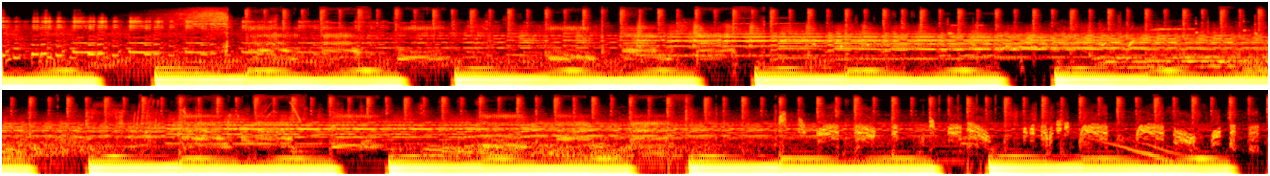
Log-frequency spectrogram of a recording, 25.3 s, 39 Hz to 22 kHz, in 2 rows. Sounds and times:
Music: 0.0s - 25.3s.

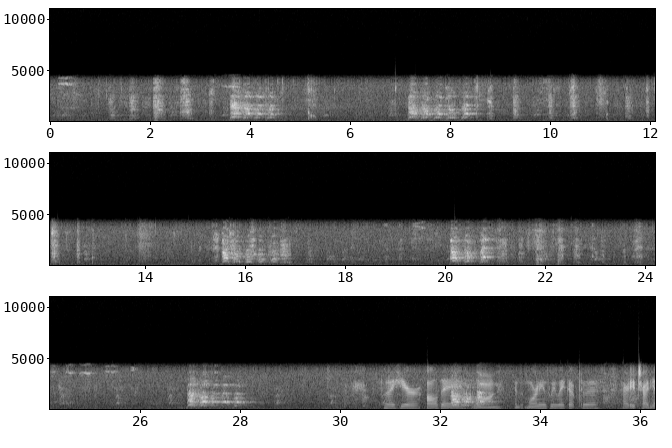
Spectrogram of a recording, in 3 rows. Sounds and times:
Bow-wow: 3.6s - 5.7s, 6.8s - 10.2s, 15.5s - 18.4s, 20.1s - 21.2s, 26.6s - 28.9s, 32.2s - 33.1s.

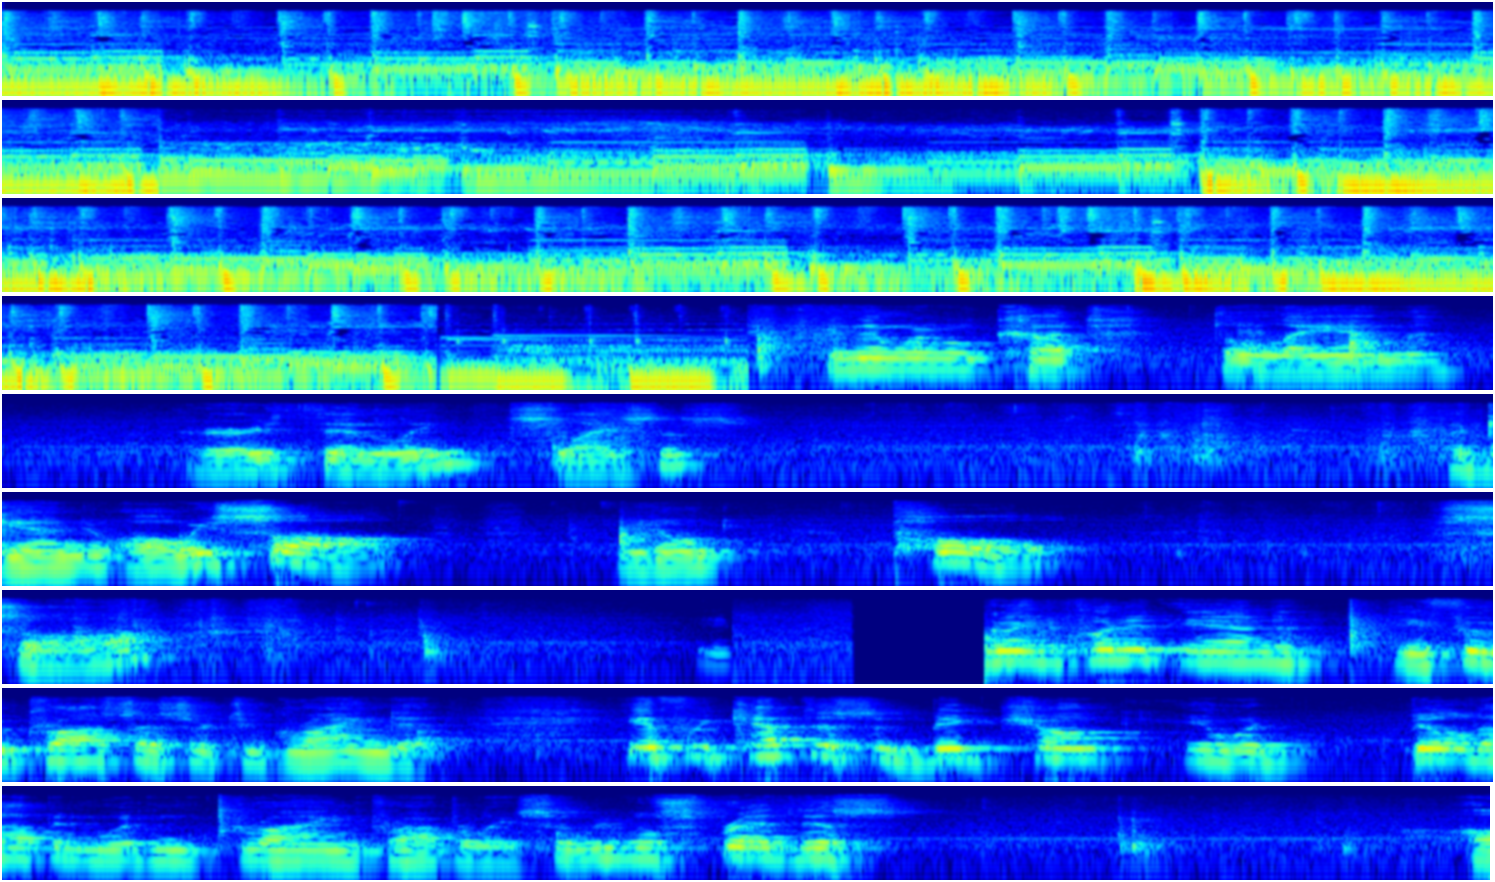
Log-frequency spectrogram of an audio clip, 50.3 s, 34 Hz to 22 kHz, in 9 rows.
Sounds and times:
Speech: 19.9s - 22.3s, 23.1s - 25.2s, 27.8s - 29.6s, 30.3s - 32.0s, 33.4s - 34.2s, 37.2s - 40.9s, 41.5s - 48.2s.

